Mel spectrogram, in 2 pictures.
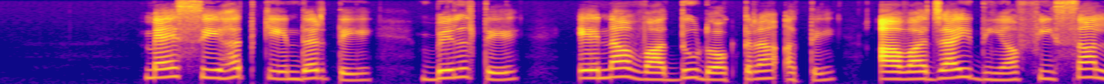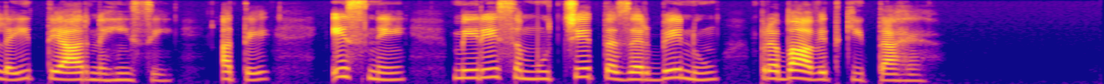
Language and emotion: Punjabi, sad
